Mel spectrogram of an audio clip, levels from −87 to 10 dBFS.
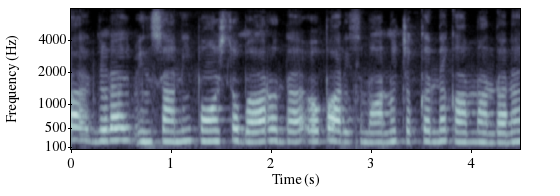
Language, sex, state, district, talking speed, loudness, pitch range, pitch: Punjabi, female, Punjab, Fazilka, 215 wpm, -15 LUFS, 215-230 Hz, 225 Hz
